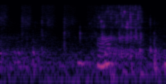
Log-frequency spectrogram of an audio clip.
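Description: Soft rustling of a rolled pita-bread wrap being handled and turned in the hands, with a few faint light clicks and a short spoken word about a second in.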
